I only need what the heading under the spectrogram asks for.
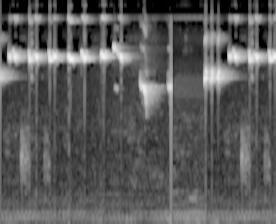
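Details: Olive-backed sunbird for training cage birds delivers rapidly repeated piercing high notes, briefly broken by a sliding note and a sharp click, then resumes the fast series.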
